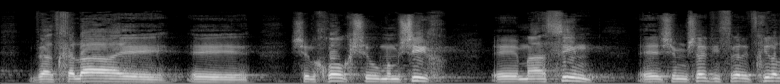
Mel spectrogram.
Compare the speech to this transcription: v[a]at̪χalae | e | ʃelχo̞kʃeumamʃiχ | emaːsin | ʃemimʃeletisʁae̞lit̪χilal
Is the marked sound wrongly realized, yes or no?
yes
